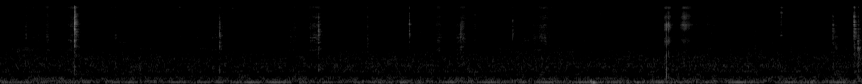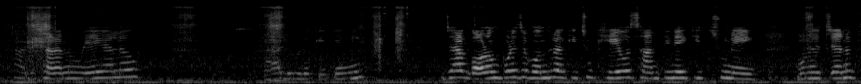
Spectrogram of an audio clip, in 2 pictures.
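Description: A peeler scrapes the skin off a potato in short strokes.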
